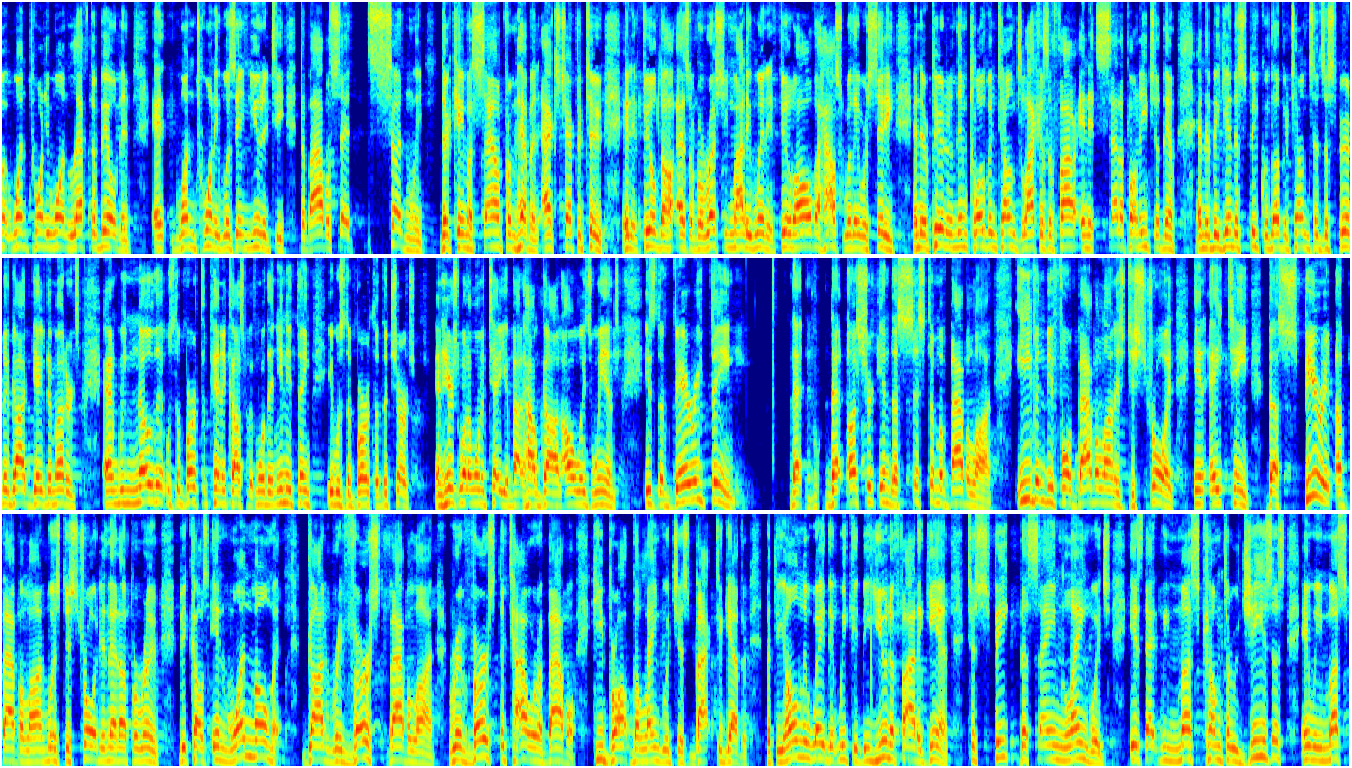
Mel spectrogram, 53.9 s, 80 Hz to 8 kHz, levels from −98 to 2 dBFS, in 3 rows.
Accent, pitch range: American, 150-170 Hz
